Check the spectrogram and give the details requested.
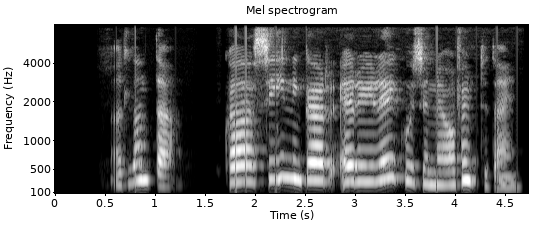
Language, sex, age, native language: Icelandic, female, 40-49, Icelandic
